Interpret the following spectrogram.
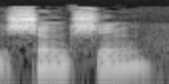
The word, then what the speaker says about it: Chongqing: How do you pronounce that again? Chongqing.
